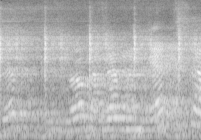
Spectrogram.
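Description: Backing track of a children's song playing between sung lines: gliding pitched tones over light tapping percussion.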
